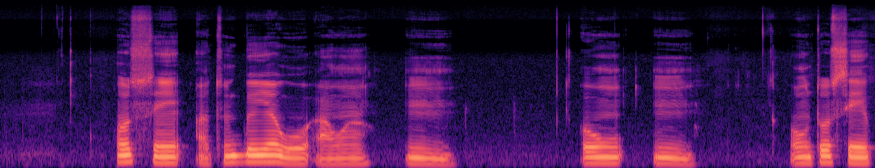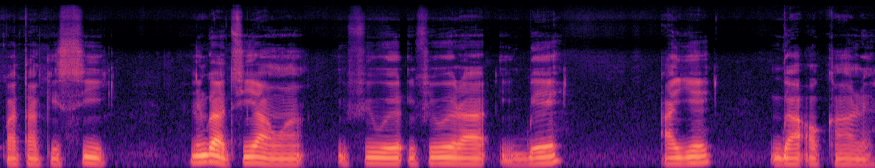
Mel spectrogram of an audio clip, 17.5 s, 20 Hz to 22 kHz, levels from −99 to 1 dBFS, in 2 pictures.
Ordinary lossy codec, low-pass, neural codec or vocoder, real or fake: none; 19.8 kHz; none; real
